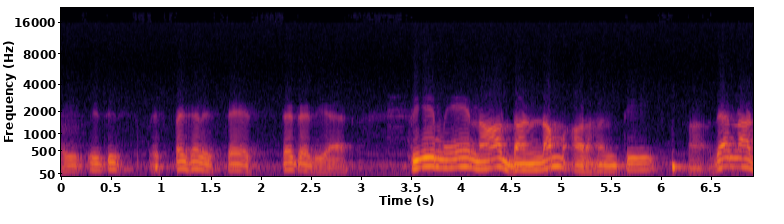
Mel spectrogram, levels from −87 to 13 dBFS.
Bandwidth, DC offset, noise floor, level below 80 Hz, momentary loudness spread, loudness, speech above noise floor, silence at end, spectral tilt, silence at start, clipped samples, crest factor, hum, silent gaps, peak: 16 kHz; under 0.1%; -48 dBFS; -54 dBFS; 12 LU; -26 LUFS; 23 dB; 0 s; -10.5 dB/octave; 0 s; under 0.1%; 16 dB; none; none; -8 dBFS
